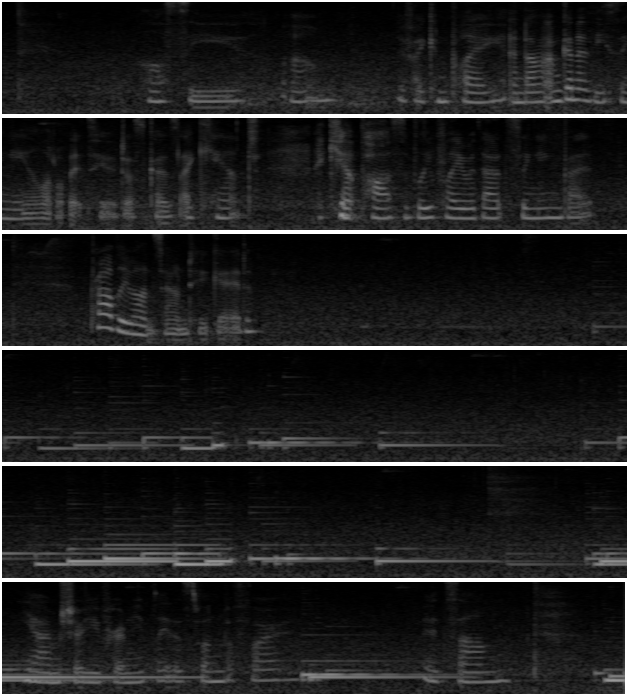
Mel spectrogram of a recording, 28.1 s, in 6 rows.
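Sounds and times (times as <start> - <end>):
rain: 0.0 - 7.4, 9.1 - 28.0
ukulele jamming: 13.8 - 17.8, 18.4 - 28.0.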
